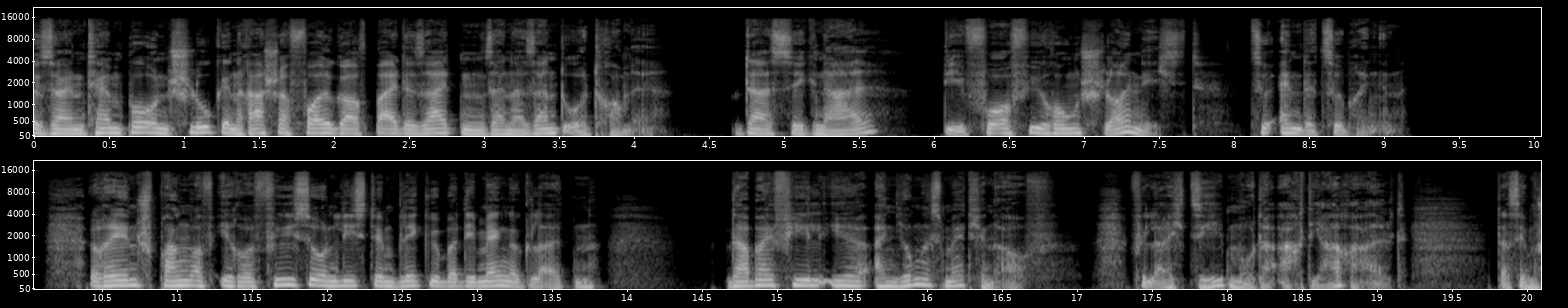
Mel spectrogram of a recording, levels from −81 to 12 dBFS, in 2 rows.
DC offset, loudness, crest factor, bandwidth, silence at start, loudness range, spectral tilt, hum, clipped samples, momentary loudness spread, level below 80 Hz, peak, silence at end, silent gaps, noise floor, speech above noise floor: under 0.1%; -19 LUFS; 18 dB; 15.5 kHz; 0 s; 6 LU; -6 dB/octave; none; under 0.1%; 15 LU; -46 dBFS; 0 dBFS; 0 s; 9.22-10.10 s; -58 dBFS; 40 dB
